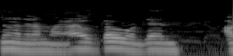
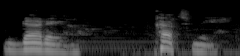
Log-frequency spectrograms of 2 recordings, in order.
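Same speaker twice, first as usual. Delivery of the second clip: voiced as a pet cat; 3 semitones lower than usual. Retelling how the cat walks up while playing: voicing the pet cat. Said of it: "she come walking up to me and she's like".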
